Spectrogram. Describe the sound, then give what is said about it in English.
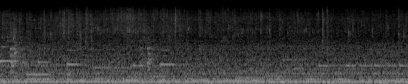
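Asparagus sears in smoking-hot olive oil, giving a steady, dense crackling sizzle that runs on without a break at an even, moderate level. “We got olive oil here, smoking hot. Yeah. I want color on the asparagus, so that's a good thing, right? Yeah. Here we go.”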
